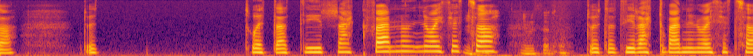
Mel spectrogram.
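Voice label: "diragfarn" Welsh, spoken word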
